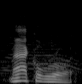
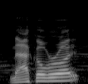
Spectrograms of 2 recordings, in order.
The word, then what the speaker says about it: McIlroy: don't understand why how do you say it McIlroy McIlroy anyway his golf game was Stella this weekend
